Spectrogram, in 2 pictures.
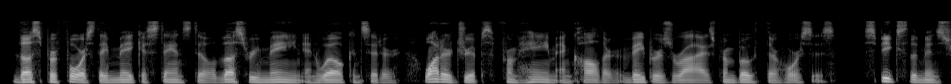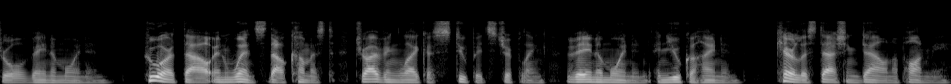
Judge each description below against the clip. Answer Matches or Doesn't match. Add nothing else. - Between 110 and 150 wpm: Matches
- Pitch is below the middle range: Matches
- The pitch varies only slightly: Matches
